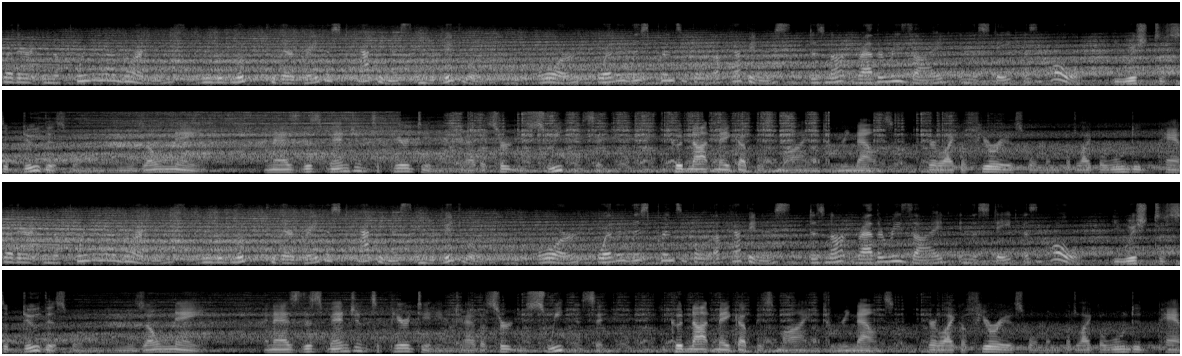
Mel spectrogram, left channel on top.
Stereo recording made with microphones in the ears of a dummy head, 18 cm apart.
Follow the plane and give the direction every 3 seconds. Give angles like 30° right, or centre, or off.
20° right, centre, 20° left, 40° left, 50° left, 50° left, 60° left, 60° left.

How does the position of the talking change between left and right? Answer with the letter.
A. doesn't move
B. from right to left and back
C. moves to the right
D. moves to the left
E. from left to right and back
A.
